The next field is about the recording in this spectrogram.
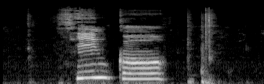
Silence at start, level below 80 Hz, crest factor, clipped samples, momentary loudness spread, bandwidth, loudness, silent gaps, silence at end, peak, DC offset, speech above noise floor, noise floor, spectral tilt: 0.6 s; -42 dBFS; 14 dB; under 0.1%; 17 LU; 15 kHz; -11 LUFS; none; 0.5 s; 0 dBFS; under 0.1%; 39 dB; -50 dBFS; -3.5 dB/octave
